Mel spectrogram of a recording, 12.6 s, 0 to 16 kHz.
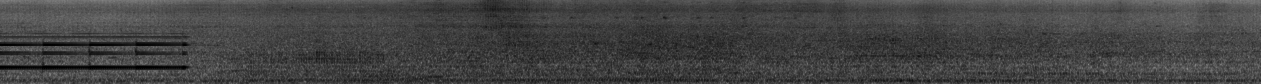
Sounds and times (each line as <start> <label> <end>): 0.0 The train passes by 2.0
0.0 Traffic sound 2.7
